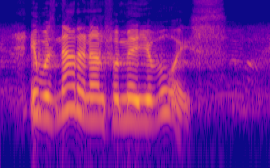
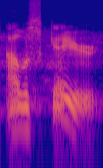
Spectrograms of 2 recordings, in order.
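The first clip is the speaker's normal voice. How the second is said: much softer, low sheepish admission; sheepish answer; 5 semitones lower, 14 dB quieter, slower than usual. Retold or imitated. Person explaining their fear, soft sheepish mumble. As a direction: mumble it like a caught child.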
